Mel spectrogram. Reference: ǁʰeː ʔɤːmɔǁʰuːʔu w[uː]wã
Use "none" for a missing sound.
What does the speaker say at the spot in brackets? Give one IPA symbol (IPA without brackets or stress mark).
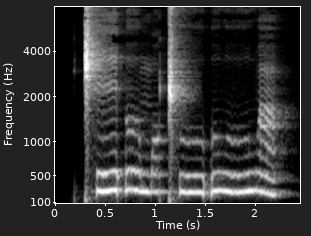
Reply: uː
